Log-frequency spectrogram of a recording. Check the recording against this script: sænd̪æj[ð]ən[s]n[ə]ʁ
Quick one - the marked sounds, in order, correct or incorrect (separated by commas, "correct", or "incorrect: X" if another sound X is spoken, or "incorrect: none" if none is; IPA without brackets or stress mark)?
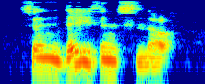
incorrect: θ, correct, correct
